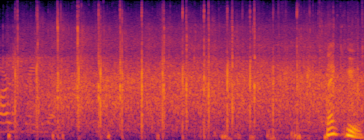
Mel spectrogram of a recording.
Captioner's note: audience applauds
